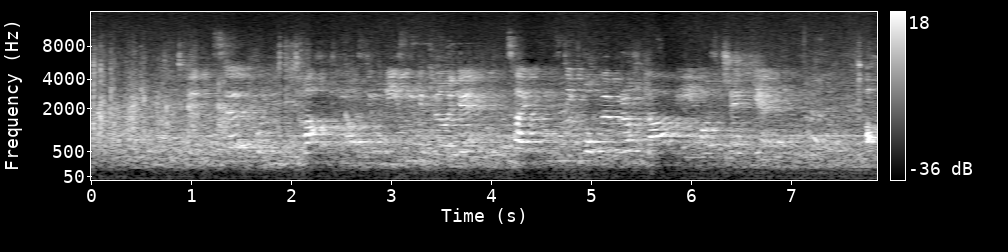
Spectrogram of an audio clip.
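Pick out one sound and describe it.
A young woman speaks calmly into a microphone, heard through loudspeakers.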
